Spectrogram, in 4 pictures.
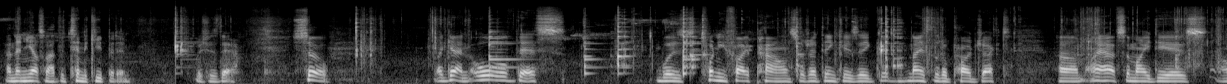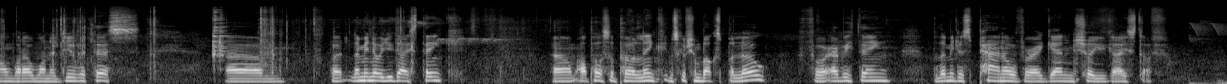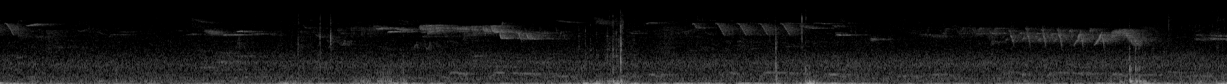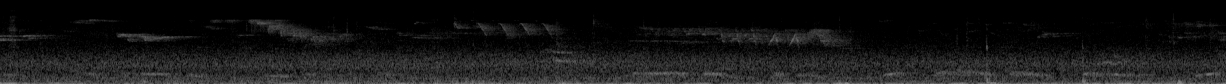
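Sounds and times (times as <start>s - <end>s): birds trilling: 1.2s - 10.8s, 28.4s - 49.0s
low bird calls: 24.1s - 49.0s.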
